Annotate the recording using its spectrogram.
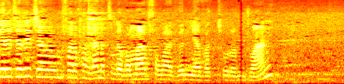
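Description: A young woman speaks with animation close to a microphone, her voice rising at the end.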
